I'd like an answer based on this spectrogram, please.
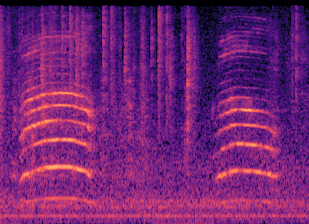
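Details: Hungry Siamese cats meowing at feeding time indoors; two long, loud, bright harmonic meows, each over a second long, separated by a quieter gap with faint rustling and a short human murmur.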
